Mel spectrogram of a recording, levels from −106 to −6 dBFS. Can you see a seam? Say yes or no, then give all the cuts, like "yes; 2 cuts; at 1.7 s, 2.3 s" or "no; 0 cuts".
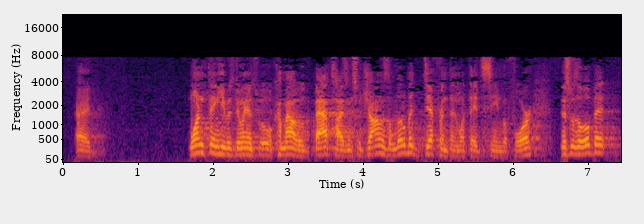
no; 0 cuts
